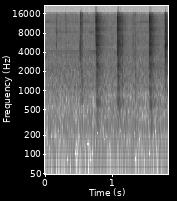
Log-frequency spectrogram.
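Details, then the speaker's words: 2007 Can-Am Outlander 800 whose battery keeps dying: a handful of light, dry ticks in quick succession with no crank following. Starter clicking, likely from the weak battery (suspected). "we're actually having a few problems with it right now like my battery is"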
